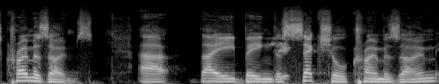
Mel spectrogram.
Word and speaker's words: chromosome: It's chromosome, S-O-M-E, not Z-O-M-E. You call it chromosome.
